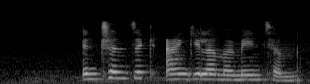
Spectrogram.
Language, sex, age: English, female, 20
